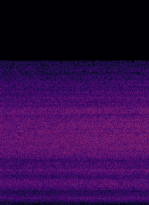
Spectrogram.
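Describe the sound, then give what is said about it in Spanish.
Steady rain falling with no letup, a soft, even hiss of countless drops filling the background, fairly quiet and continuous, with no voices. “Y de repente, este sonido de la lluvia me vuelve a traer a ese bosque verde”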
